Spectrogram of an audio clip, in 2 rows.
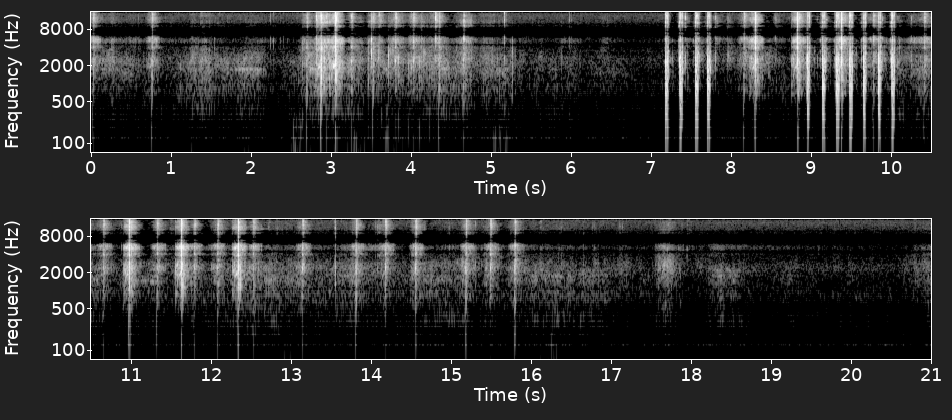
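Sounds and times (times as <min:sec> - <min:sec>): airsoft guns firing: 0:02.6 - 0:04.8, 0:07.2 - 0:15.9.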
